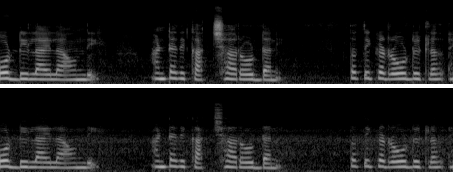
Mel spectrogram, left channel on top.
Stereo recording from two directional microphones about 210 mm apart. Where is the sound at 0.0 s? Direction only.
15° left (ahead or behind).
